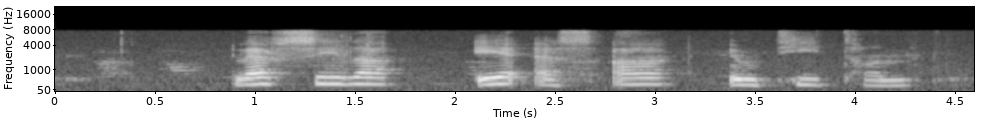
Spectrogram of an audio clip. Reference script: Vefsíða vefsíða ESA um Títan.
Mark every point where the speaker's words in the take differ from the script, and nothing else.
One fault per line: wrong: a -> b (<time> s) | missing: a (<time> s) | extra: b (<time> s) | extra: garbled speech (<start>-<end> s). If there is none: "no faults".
missing: vefsíða (1.6 s)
